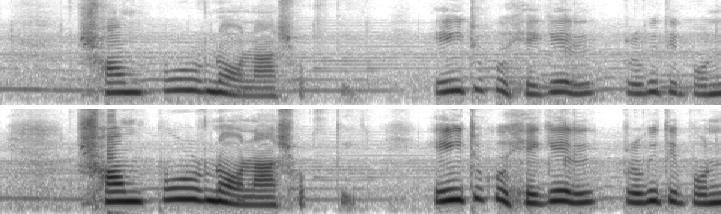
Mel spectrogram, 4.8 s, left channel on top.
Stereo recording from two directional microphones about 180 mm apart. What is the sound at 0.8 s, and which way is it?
Speech, 35° right (ahead or behind).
